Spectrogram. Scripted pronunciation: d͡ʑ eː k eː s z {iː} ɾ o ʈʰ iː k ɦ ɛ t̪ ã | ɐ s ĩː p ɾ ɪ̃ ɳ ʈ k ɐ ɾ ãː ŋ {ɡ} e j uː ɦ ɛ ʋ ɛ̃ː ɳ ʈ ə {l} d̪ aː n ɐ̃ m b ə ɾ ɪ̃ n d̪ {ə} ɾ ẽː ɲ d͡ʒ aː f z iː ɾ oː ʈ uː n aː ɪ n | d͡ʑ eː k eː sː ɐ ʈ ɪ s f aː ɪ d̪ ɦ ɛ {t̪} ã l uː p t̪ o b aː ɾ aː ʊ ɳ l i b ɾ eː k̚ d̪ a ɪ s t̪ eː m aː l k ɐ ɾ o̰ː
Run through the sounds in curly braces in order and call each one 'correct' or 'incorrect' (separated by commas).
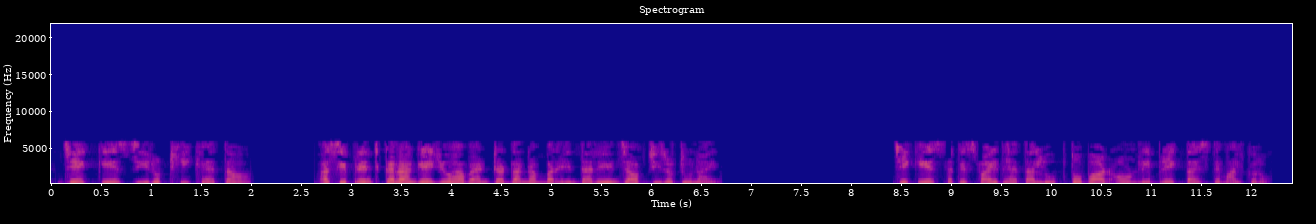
correct, correct, incorrect, incorrect, correct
